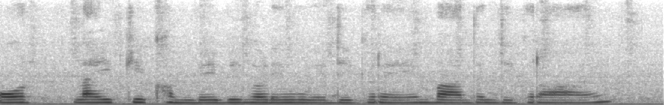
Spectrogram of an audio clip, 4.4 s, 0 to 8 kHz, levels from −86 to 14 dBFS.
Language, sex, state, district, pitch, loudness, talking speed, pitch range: Hindi, female, Chandigarh, Chandigarh, 210 Hz, -18 LUFS, 190 wpm, 200-215 Hz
